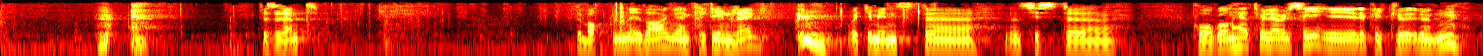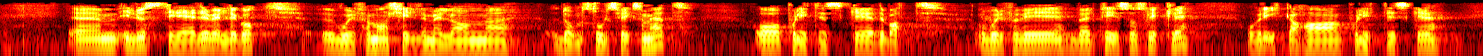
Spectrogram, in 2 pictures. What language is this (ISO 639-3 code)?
nob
